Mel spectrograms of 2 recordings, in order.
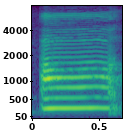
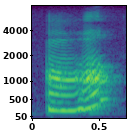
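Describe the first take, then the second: First: The pitch stays high and level. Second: The pitch rises from middle to high. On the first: "오에서 오 평평하게" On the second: "삼에서 오로 밑에서 올라가는 거예요"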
